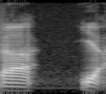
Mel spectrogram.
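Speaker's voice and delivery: ordinary delivery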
